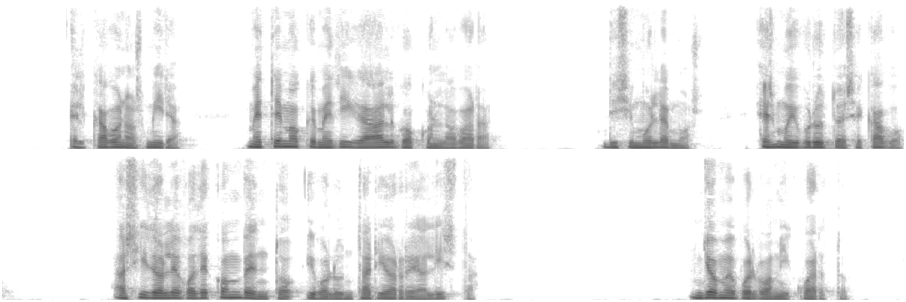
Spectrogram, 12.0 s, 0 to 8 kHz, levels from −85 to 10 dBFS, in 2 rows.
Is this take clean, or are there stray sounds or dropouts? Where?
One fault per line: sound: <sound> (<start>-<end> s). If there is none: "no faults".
no faults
